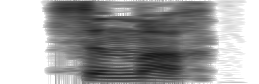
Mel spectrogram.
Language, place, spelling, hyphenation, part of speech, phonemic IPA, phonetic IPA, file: Azerbaijani, Baku, sınmaq, sın‧maq, verb, /sɯnˈmɑχ/, [sɯˈmːɑχ], LL-Q9292 (aze)-sınmaq.wav
- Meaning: to break, to break up, break down (of a device, etc.)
